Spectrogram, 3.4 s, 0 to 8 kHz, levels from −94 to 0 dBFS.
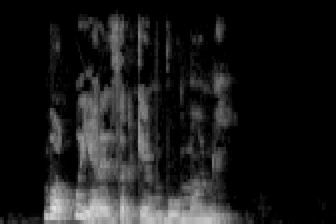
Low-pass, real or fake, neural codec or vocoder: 7.2 kHz; real; none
